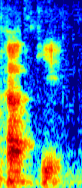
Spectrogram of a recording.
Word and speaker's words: Pethke: Yeah, I'm John Pethke.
